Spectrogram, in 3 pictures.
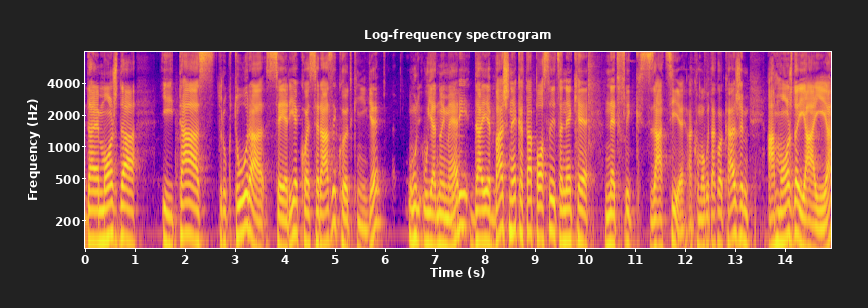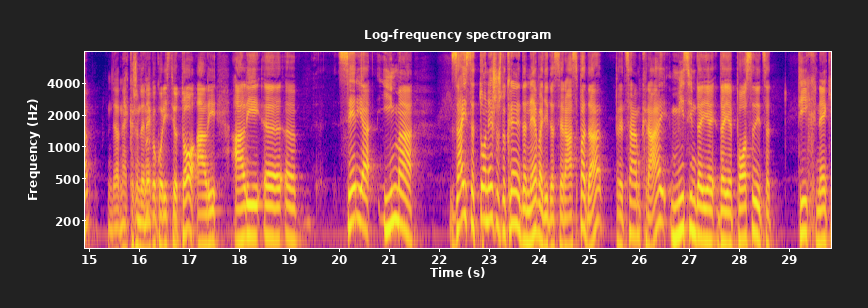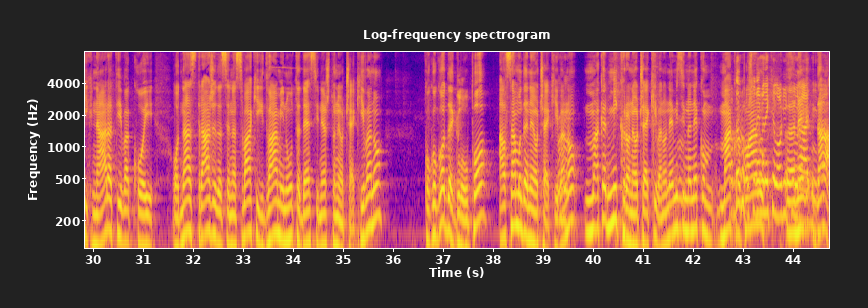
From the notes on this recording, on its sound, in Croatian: koju smo snimali uživo pred publikom od skoro osamdeset ljudi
